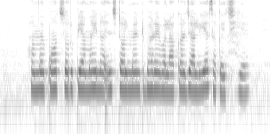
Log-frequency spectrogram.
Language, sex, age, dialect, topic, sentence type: Maithili, female, 18-24, Angika, banking, question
